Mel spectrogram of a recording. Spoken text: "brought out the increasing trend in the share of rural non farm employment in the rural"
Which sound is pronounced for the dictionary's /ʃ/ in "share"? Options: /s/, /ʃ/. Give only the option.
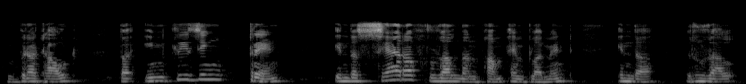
/s/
